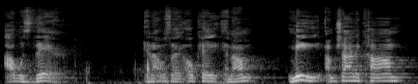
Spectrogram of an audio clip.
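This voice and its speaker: A young adult man in casual storytelling, animated, repeating himself and acting out what others said. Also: a little high, brisk, creaky. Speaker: manager telling a story.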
